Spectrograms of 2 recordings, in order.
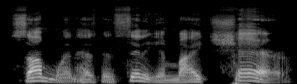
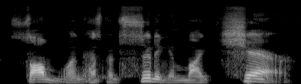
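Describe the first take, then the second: First: It is said in a medium, ordinary voice. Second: It is said in a deep, gruff voice.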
